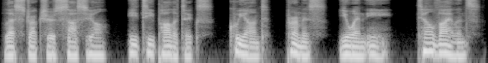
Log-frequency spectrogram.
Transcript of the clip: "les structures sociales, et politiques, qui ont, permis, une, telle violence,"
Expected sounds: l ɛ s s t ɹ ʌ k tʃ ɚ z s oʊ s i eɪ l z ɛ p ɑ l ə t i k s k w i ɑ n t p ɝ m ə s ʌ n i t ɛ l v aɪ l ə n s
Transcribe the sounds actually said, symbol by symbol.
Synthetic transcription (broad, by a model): l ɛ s s t ɹ ʌ k tʃ ɚ z s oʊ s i l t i p ɑ l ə t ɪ k s k w i ɑ n t p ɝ m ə s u n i t ɛ l v aɪ l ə n s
